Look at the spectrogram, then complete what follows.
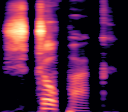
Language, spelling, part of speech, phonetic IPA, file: Polish, szczupak, noun, [ˈʃt͡ʃupak], Pl-szczupak.ogg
